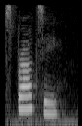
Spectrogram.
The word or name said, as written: sproutsy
